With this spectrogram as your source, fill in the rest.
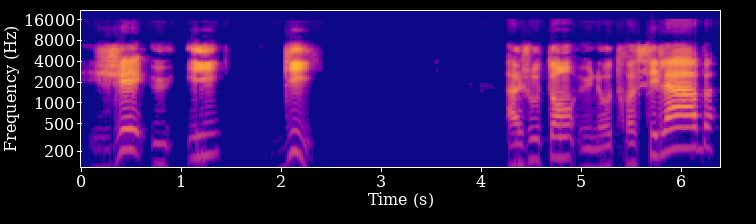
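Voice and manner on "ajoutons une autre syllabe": ordinary delivery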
